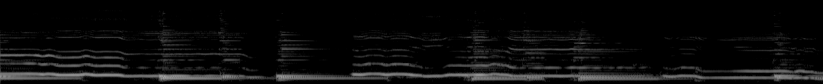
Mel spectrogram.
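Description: A soft voice sings a wordless, humming melody of long, slightly wavering notes over gentle plucked-string chords, a home cover of a bedroom-pop song. The accompaniment drops out briefly about a third of the way in, then resumes.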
